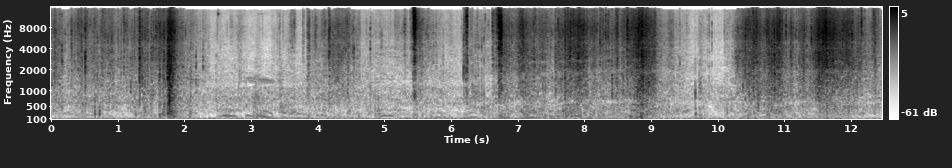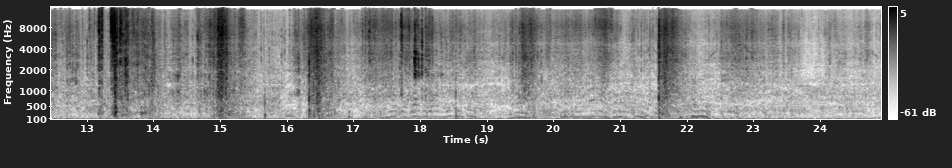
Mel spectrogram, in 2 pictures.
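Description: Dry, flattened silage corn stalks and leaves crackling and rustling in irregular bursts as they are grabbed, bent and pulled by hand.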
